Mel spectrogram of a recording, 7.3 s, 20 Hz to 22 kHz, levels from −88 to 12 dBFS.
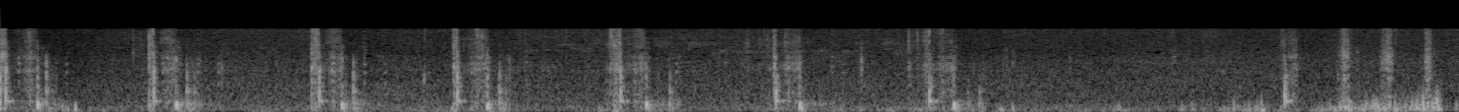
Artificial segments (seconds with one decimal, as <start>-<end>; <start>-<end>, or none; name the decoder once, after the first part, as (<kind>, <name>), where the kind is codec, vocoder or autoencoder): none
